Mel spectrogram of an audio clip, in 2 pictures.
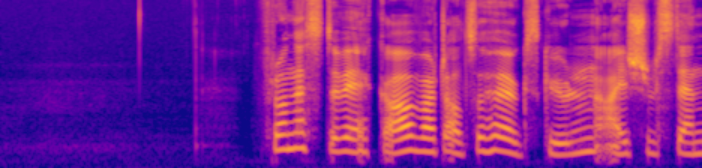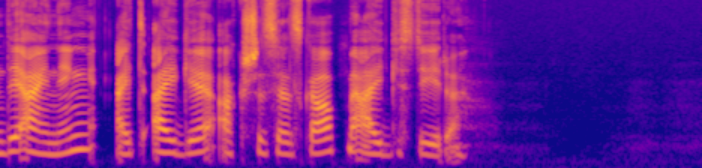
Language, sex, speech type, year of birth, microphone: Norwegian, female, read, 1986, Shure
